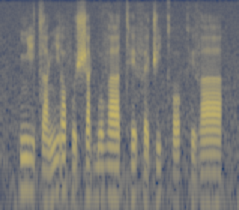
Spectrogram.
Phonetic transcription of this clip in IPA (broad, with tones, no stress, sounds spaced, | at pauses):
ɲ i˦˨ t͡s a˨ ŋ i˦ ɾ ɔ˦˨ f ʊ˨ ʃ a˦ ɡ͡b o˦ v aː˦ tʰ e˦ f ɛ˨ t͡ʃ i˦ kʰ ɔ˨˦ kʰ ɪ˨ v aː˦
